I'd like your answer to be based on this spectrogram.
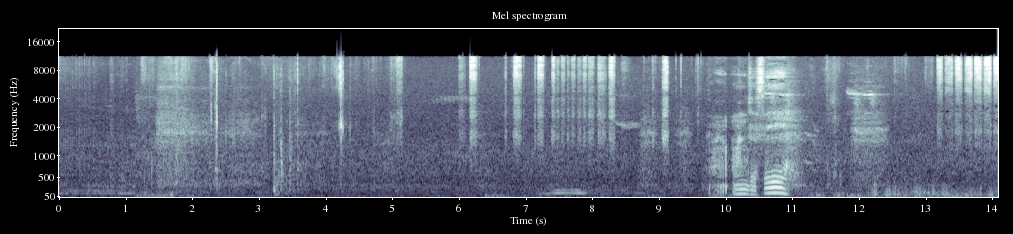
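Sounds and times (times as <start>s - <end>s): marker pen scratching: 6.0s - 9.3s, 13.2s - 14.0s.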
